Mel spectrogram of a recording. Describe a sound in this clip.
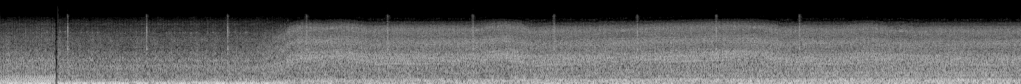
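A bus engine rumbles and revs as the bus pulls away.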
